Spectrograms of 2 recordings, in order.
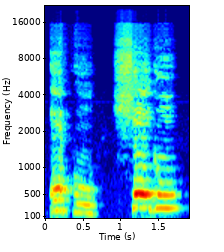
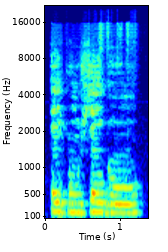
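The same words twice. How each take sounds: First: The first vowel is an open 'eh' sound. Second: The first vowel is not an 'eh' sound. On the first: The speaker calls it right. "E with a dot under it is eh" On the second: The speaker calls it wrong.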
